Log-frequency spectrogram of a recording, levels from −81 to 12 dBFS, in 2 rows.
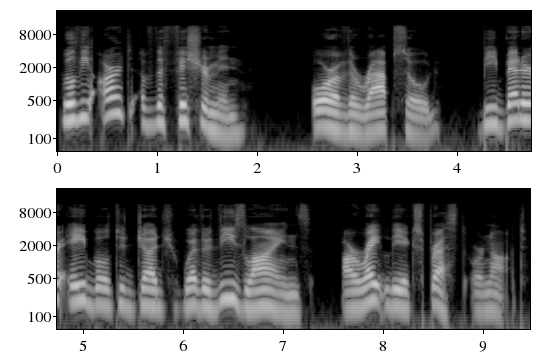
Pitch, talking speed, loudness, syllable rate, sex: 165 Hz, 145 wpm, -18 LUFS, 4.6 syllables/s, male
